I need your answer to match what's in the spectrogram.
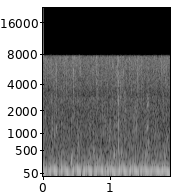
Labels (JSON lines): {"label": "biophony", "recorder": "SoundTrap 300"}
